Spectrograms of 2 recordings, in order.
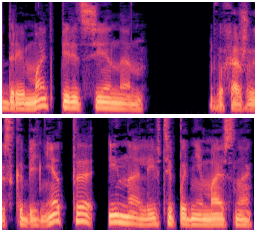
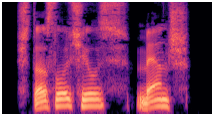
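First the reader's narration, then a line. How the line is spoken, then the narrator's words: Calm question. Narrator (Russian): спросил я спокойно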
